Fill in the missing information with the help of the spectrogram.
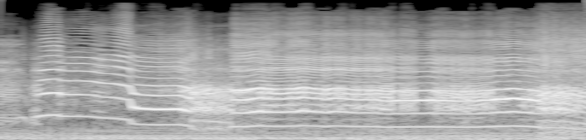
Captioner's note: screaming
